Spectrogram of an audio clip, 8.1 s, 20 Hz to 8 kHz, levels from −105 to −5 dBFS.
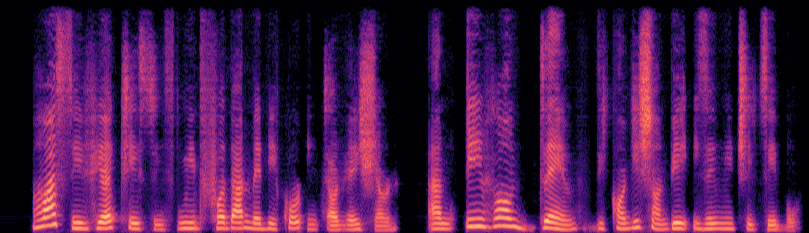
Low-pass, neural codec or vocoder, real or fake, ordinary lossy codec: none; codec, 16 kHz, 0.5 kbps, FreqCodec, larger model; fake; none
